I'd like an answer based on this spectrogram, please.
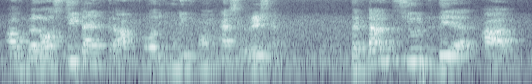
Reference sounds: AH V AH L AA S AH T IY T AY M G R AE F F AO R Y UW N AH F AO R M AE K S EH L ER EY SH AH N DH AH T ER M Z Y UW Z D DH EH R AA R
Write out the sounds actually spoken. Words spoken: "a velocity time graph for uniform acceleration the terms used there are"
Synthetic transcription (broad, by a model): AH V AH L AA S AH T IY T AY M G R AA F F AO R Y UW N AH F AO R M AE S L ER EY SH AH N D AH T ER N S Y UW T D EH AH R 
